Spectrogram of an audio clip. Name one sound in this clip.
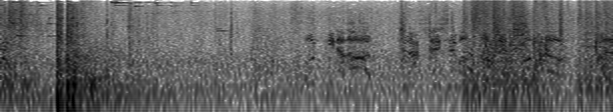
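A rifle clicks and clacks as it is reloaded.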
